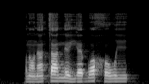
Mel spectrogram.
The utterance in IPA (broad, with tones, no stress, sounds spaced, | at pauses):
ɾ ɔ̃˨ ɾ ã˨˦ t a˦ n e˦˨ j ɛ˧ b ɔ˦ h o˧ w i˧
